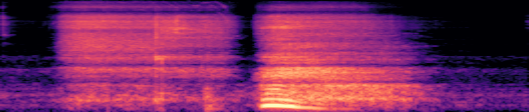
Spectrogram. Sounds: Sigh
